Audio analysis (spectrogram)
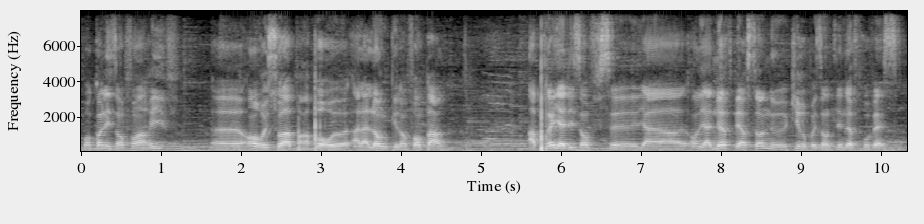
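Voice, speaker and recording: A young man from Gabon answers interview questions on the spot, halting and restarting his sentences. He sounds distant from the microphone, with a roomy echo and clear music playing behind him. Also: fairly low pitch, fairly even intonation. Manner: hesitant, many fillers and restarts. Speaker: language stand organizer. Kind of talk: field interview.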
